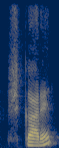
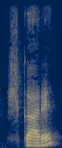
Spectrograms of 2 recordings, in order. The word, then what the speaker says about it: Xcaret: But I can tell you that in Nahuatl and Mayan languages, the X will sound like a sh in names, and possibly other indigenous traditions as well. So this one would be Shiye, Shuan, Xcaret.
